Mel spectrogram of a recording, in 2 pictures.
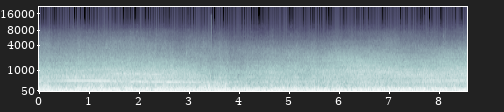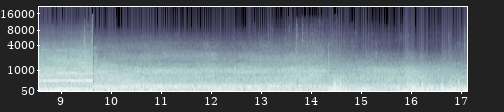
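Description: Wind rumbling on the microphone and road noise from a bicycle riding along a highway, with a faint steady hum that comes and goes. The sound changes abruptly about ten seconds in.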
